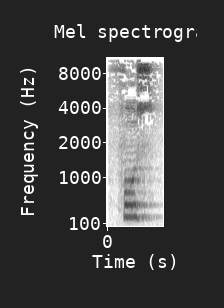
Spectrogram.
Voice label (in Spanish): "fus", Silabas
